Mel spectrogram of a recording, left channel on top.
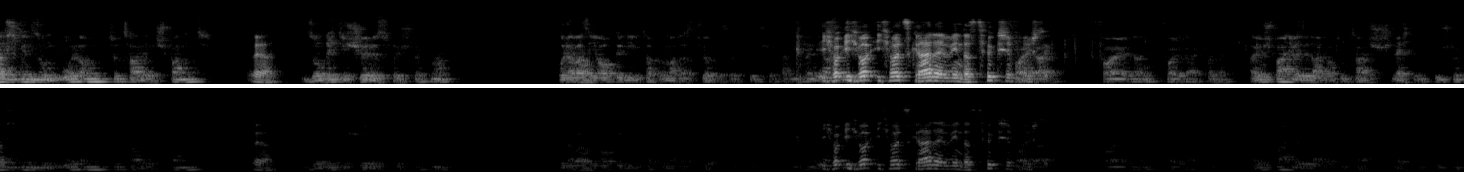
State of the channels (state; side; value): quieter; right; 19.8 dB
